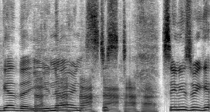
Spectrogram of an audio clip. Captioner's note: laughing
